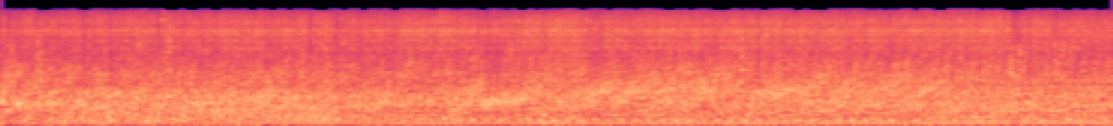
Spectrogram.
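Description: Miniature railway train running along its track: a steady, unchanging engine-like drone with wheel-on-rail running noise.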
